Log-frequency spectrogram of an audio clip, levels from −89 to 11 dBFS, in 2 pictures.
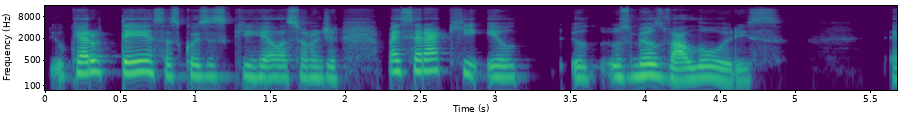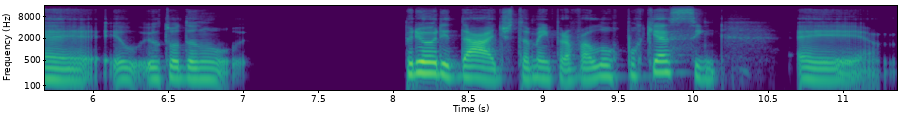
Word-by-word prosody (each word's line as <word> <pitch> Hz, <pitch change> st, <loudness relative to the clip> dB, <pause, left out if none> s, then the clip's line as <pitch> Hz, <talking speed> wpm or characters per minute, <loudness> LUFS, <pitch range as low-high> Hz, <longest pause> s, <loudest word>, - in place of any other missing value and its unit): quero 225 Hz, +2 st, +5 dB
ter 225 Hz, 0 st, +5 dB
essas 220 Hz, -6 st, 0 dB
coisas 185 Hz, -1 st, -4 dB
que 185 Hz, -1 st, -8 dB
relacionam 170 Hz, 0 st, -2 dB
dinheiro, 165 Hz, 0 st, -7 dB, 0.3 s
mas 245 Hz, 0 st, +3 dB
será 260 Hz, +1 st, +6 dB
que 235 Hz, -7 st, -7 dB
o 175 Hz, 0 st, -7 dB, 0.3 s
o 165 Hz, +2 st, -7 dB
os 175 Hz, -, -3 dB
meus 195 Hz, 0 st, +3 dB
valores, 150 Hz, -2 st, -1 dB, 0.7 s
eh, 150 Hz, -2 st, -3 dB
eu 150 Hz, 0 st, -5 dB
eu 155 Hz, -, -3 dB
tô 160 Hz, +1 st, 0 dB
dando 155 Hz, -1 st, -3 dB, 1.2 s
prioridade 180 Hz, -8 st, +5 dB
também 155 Hz, 0 st, -3 dB
pra 145 Hz, -3 st, -4 dB
valor? 155 Hz, +5 st, -3 dB
Porque 195 Hz, +5 st, -3 dB
assim, 235 Hz, 0 st, 0 dB, 0.6 s
eh, 145 Hz, -2 st, -4 dB
175 Hz, 145 wpm, -22 LUFS, 155-205 Hz, 1.2 s, será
